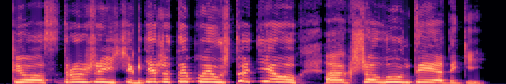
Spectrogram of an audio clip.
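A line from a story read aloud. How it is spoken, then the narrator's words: Crying, laughing, joyful shouting. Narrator (Russian): Плача и смеясь, Мартин кричал от радости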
